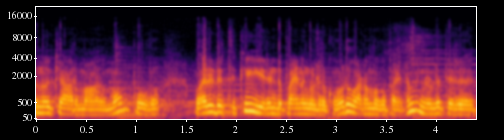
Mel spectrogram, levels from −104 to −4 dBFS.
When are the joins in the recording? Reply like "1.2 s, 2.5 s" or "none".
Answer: none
